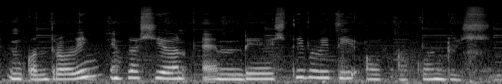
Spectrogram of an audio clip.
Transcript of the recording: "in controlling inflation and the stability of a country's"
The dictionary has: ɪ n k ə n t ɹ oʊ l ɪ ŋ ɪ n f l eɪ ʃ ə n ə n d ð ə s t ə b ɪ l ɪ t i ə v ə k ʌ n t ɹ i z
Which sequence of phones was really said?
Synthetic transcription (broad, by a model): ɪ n k ə n t ɹ oʊ l ɪ ŋ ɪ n f l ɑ s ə n ə n d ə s t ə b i l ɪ t i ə f ə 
